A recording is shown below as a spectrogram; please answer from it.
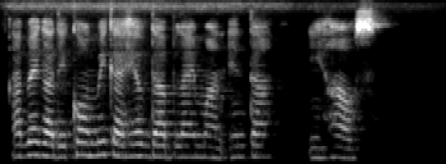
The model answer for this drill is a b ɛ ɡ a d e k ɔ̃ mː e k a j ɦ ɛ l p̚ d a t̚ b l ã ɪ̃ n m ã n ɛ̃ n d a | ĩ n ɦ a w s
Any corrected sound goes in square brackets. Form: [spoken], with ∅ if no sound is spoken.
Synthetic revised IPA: a b ɛ ɡ a d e k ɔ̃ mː e k a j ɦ ɛ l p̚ d a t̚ b l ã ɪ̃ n m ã n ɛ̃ n [t] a | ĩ n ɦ a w s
